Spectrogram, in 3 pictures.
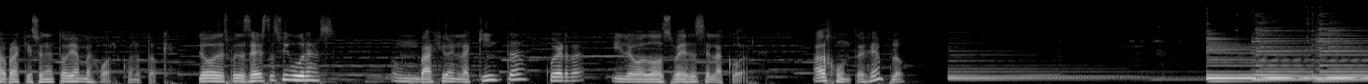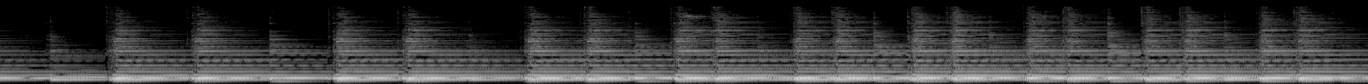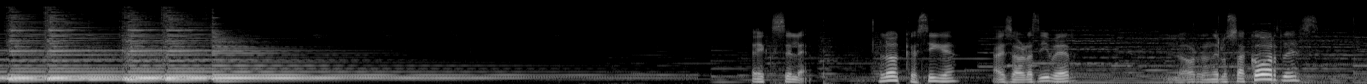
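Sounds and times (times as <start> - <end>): acoustic guitar strumming: 0.0 - 8.5, 9.2 - 41.0.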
